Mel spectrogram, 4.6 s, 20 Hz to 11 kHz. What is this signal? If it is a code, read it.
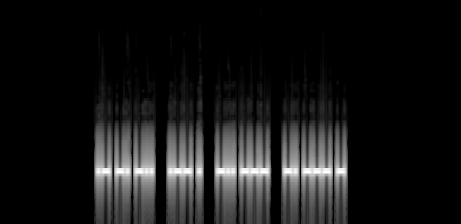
Morse code, heard as a keyed tone, about 52 wpm, 700 Hz. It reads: AND WE DO NOT
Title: Sets of 4 Words 50wpm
